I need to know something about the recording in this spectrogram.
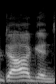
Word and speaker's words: Dodgen: That's how you pronounce his name, right? Yes, good job. You finally All got right. it. Yay. Drew Dodgens says.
